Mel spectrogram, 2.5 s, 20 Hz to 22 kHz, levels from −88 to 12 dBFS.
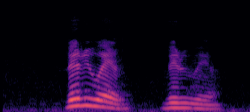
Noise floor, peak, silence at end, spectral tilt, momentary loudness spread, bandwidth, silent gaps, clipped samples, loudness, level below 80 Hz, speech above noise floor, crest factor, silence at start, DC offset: -67 dBFS; -16 dBFS; 0.3 s; -8 dB/octave; 18 LU; 10.5 kHz; none; under 0.1%; -31 LUFS; -66 dBFS; 36 dB; 16 dB; 0.65 s; under 0.1%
